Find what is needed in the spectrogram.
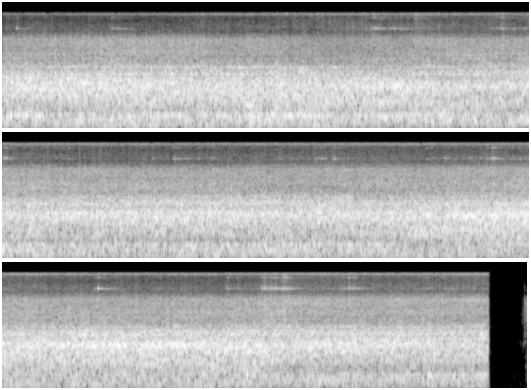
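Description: Motor-driven fruit juice extractor running steadily while watermelon pieces are fed in and crushed, with a loud, even mechanical noise.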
